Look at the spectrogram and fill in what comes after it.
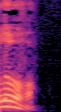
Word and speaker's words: Louisville: You're in Louisville. – Right. – How did I do? Did I say that right? – Yeah, you did. I was hoping you weren't going to say Louisville, and you didn't.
